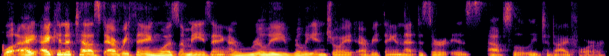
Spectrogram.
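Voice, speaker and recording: A woman hosting a casual interview who speaks with clear enthusiasm and generous praise for the food. Her voice sits low in pitch for a woman. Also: a little fast, hardly any pauses. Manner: enthusiastic, warmly complimenting. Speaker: executive chef, interviewer.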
